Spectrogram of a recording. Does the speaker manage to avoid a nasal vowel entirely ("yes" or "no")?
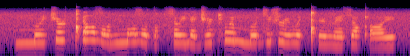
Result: yes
